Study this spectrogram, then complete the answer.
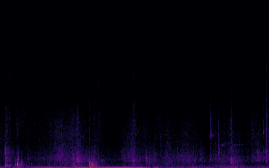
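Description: A jacket rustles as it is taken off.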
